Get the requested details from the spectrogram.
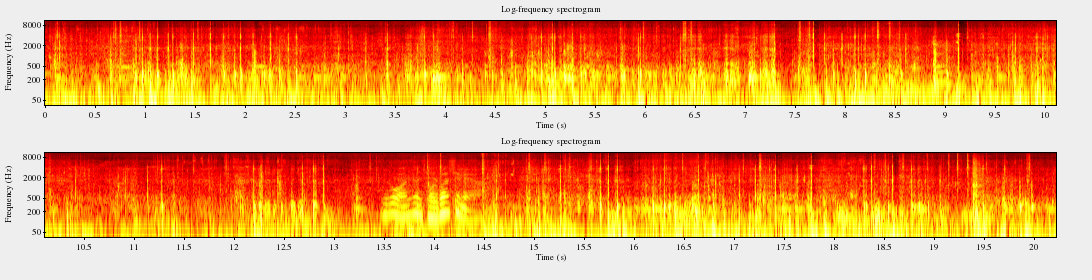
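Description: A bicycle frame and chain rattle and clatter over bumps.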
